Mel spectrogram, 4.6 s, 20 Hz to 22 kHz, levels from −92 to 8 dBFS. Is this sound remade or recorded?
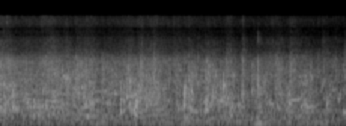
recorded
